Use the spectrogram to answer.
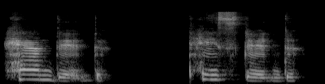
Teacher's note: The ed in handed and tasted ended with an id sound.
